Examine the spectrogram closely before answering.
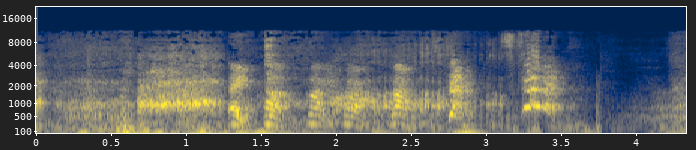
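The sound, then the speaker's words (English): A pet puppy growls and barks in restless bursts while a person talks over it, telling it to go to its kennel; the dog sounds are mixed and partly masked by the voice. “I already have two doggos. Okay, you're gonna have to go in your kennel,”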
